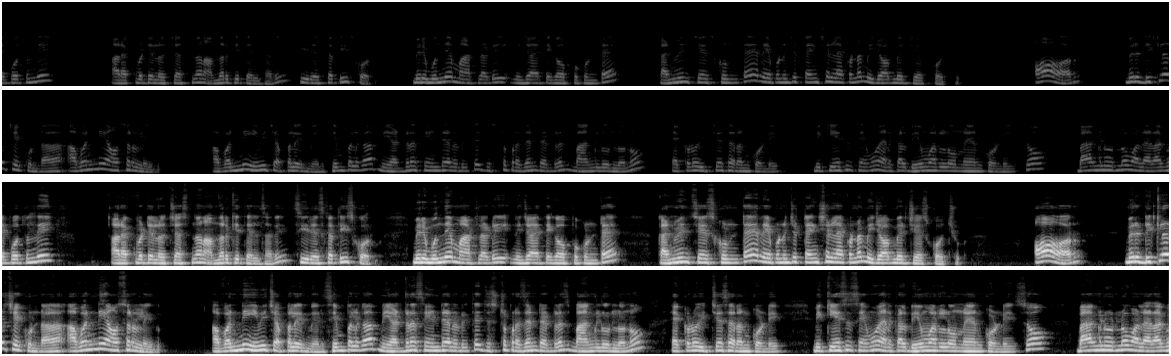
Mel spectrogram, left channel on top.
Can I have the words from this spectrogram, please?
ఆ ఎక్విటీలో వచ్చేస్తుందని అందరికీ తెలుసు. అది సీరియస్గా తీసుకోరు. మీరు ముందే మాట్లాడి నిజాయితీగా ఒప్పుకుంటే, కన్విన్స్ చేసుకుంటే రేపు నుంచి టెన్షన్ లేకుండా మీ జాబ్ మీరు చేసుకోవచ్చు. ఆర్ మీరు డిక్లేర్ చేయకుండా అవన్నీ అవసరం లేదు, అవన్నీ ఏమీ చెప్పలేదు, మీరు సింపుల్గా మీ అడ్రస్ ఏంటి అని అడిగితే జస్ట్ ప్రజెంట్ అడ్రస్ బెంగళూరులోనో ఎక్కడో ఇచ్చేసారనుకోండి, మీ కేసెస్ ఏమో వెనకాల భీమవరంలో ఉన్నాయనుకోండి, సో బెంగళూరులో వాళ్ళు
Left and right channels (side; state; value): left; quieter; 30.7 dB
